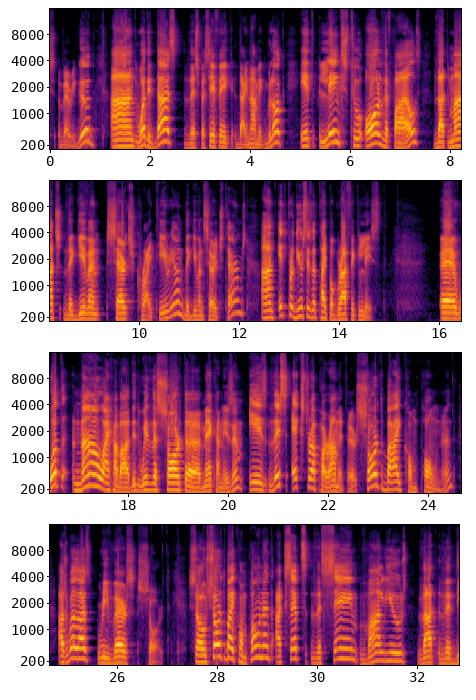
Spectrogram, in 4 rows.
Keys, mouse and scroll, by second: 9.7 click, 10.5 click, 24.4 click, 26.6 click, 26.9 click, 27.9 double click, 30.0 s.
